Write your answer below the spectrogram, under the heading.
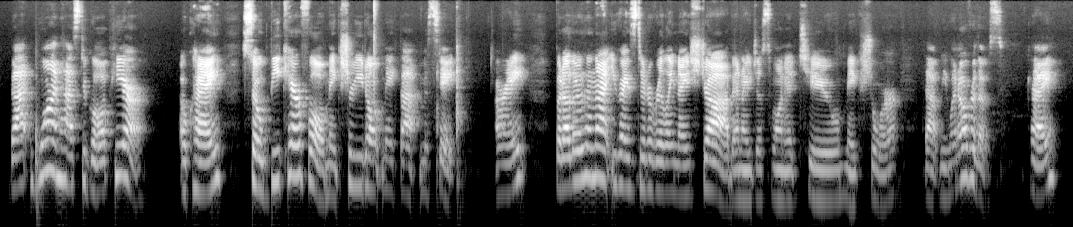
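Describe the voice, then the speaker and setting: A woman's medium-pitched voice with a bright, sharp tone, lively intonation and big swings in loudness. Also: moderate pace. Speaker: elementary school teacher. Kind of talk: remote math lesson for students. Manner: casual, frequent fillers.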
